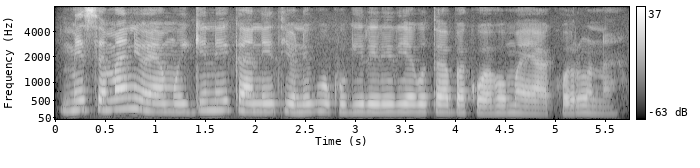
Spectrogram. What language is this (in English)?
Kikuyu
